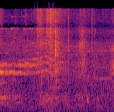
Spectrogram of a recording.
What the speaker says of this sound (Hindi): ये रहे अपने बाकी के सारे कबूतर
